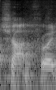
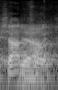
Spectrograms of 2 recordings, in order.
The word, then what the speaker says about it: Schadenfreude: watching the election go down, I definitely felt Schadenfreude. Is that how you say it? Yeah. Schadenfreude? Okay, Schadenfreude.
